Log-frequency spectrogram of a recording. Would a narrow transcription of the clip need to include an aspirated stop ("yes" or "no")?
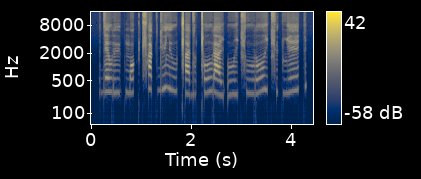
yes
